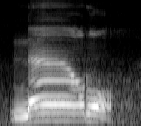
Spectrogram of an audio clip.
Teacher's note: Nanya tipis, jangan sampai noro, no.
